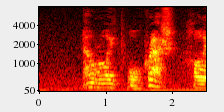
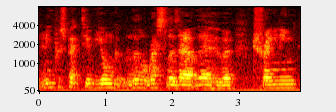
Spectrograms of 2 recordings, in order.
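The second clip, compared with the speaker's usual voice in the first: ordinary talk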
